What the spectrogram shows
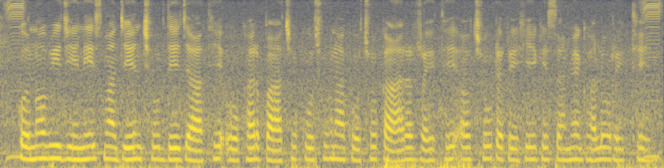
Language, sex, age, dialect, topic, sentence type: Chhattisgarhi, female, 25-30, Western/Budati/Khatahi, banking, statement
